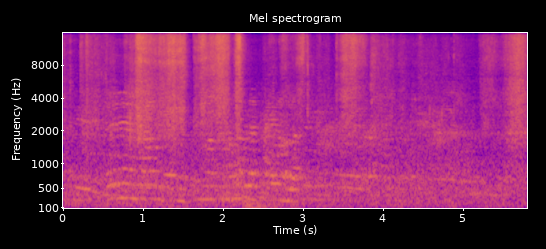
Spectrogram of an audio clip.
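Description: Close-miked mouth sounds of eating bakorkhani soaked in sweetened milk from a spoon: wet chewing and sucking in several short noisy bursts, with a low hummed voice in the first few seconds.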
